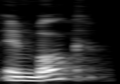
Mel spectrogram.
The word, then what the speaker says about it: Imbolc: And so there's been in traditional Celtic cultures this Imbolc.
